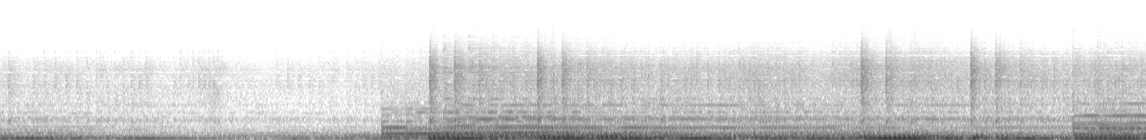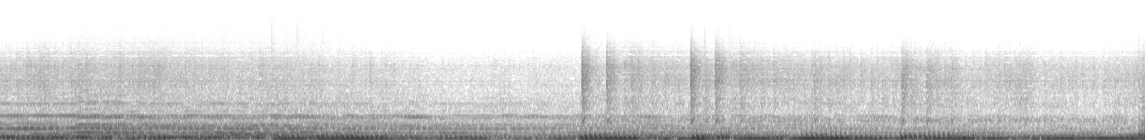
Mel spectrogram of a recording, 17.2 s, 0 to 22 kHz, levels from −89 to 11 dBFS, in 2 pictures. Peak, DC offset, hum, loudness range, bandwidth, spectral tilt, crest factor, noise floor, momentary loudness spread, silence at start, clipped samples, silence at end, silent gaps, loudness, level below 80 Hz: -8 dBFS; under 0.1%; none; 2 LU; 4.7 kHz; -9.5 dB/octave; 14 dB; -45 dBFS; 16 LU; 0 s; under 0.1%; 0 s; none; -25 LUFS; -24 dBFS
